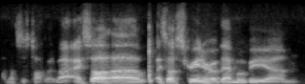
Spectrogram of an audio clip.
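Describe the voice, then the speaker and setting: A man's voice: fairly low pitch, fast, fairly bright tone, slight background noise. Easygoing man in his thirties. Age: 30s. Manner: easygoing, rambling storyteller. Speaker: guest cosplayer. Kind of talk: casual podcast chat.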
